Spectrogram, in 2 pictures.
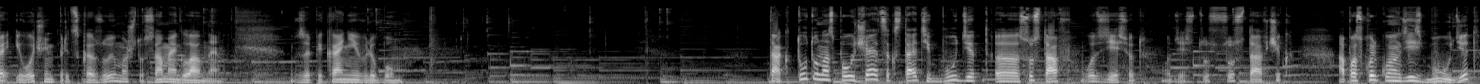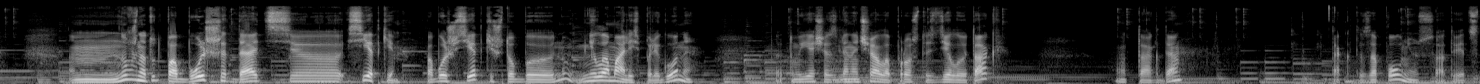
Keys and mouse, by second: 2.0 click, 2.7 f, 4.6 shift+middle click, 5.2 middle click, 6.6 click, 7.8 f, 10.6-12.6 drag, 12.3-29.6 typing.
